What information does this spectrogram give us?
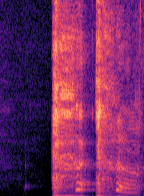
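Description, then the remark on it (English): A few loud coughs in quick succession after a brief silence, each a sharp burst trailing into a rough, throaty rasp. “Sorry, I have to cough.”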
